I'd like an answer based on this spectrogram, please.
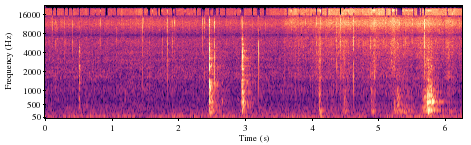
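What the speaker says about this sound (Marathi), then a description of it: "आतां आमी सोय घेतल्या ती भाजून घेता" Grated coconut roasting in a pan for a Konkani konge sukha dish, giving a soft continuous sizzle with scattered scraping stirs that grow a bit busier toward the end, close by and with no talking.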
